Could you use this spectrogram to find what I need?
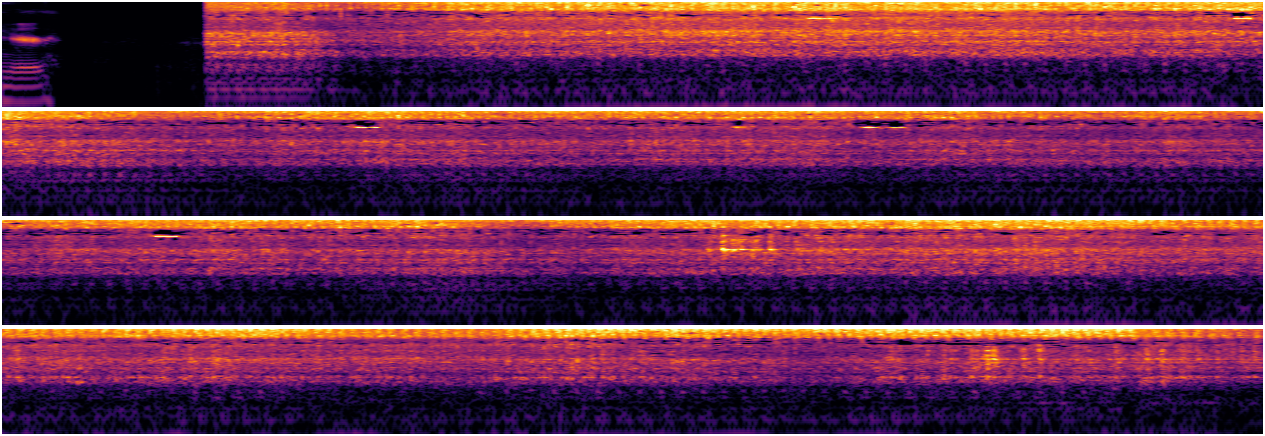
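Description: A small plane's propeller engine drones loudly and steadily.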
